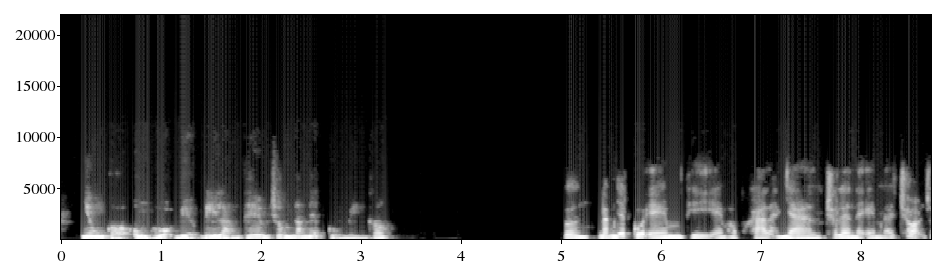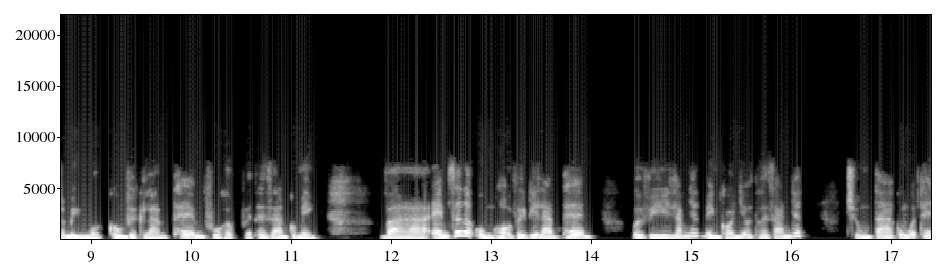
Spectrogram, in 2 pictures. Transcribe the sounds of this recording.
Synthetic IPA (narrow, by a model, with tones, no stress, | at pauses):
ɲɨ˧ŋ͡mkɔ˨˦ʔʊ˧˩ŋ͡mɦo̰˧˨vi˨˩ək̚ɗi˧laː˨˩mt̪ʰe˧mt͡ɕɔ˧wŋ͡mna˧mɲə˦˥t̚ku˧˩əmï˨˩ŋ̟xə˧wŋ͡m | və˧ŋna˧mɲə˦˥t̚ku˧˩əʔɛ˧mt̪ʰi˨˩ʔɛ˧mɦa˨˩wk͡p̚xaː˨˦laː˨˩ɲaː˨˩ŋt͡ɕɔ˧ne˧nlaː˨˩ʔɛ˧mɗa̰ː˧˥t͡ɕɔ̰˧˨nt͡ɕɔ˧mï˨˩ŋ̟mo˨˩t̚kə˧wŋ͡mvi˨˩ək̚laː˨˩mt̪ʰe˧mfu˨˩ɦəː˨˩p̚v̥əː˨˦jt̪ʰəː˨˩jzaː˧nku˧˩əmï˨˩ŋ̟ | vaː˨˩ʔɛ˧mzə˦˥t̚laː˨˩ʔʊ˧˩ŋ͡mɦo̰˧˨vi˨˩ək̚ɗi˧laː˨˩mt̪ʰe˧m | ɓəː˧˩jvi˨˩na˧mɲə˦˥t̚mï˨˩ŋ̟kɔ˨˦ɲi˨˩əwt̪ʰəː˨˩jzaː˧nɲə˦˥t̚ | t͡ɕʊ˨˦ŋ͡mt̪aː˧kʊ̰˧˥ŋ͡mkɔ˨˦t̪ʰe˧˩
